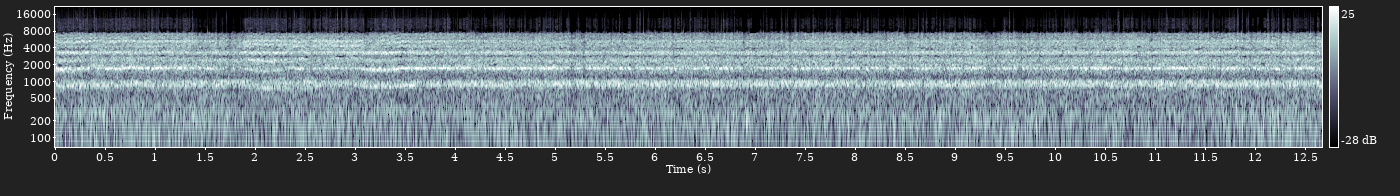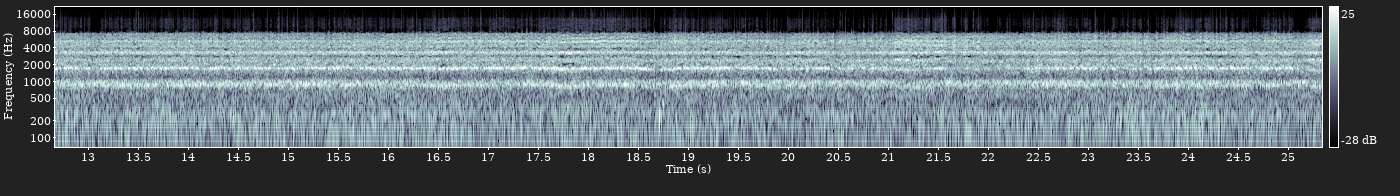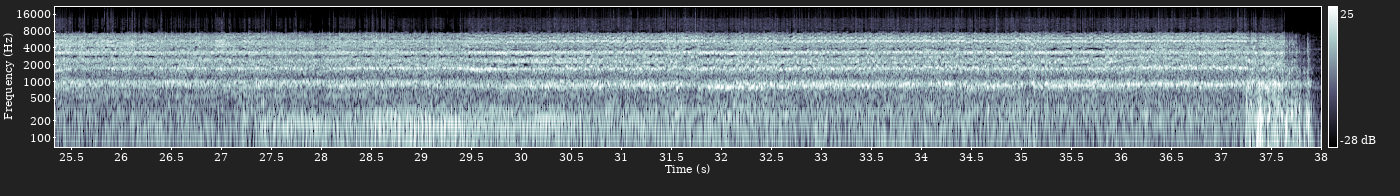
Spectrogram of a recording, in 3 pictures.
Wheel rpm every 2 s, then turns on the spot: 230, 230, 230, 230, 230, 230, 230, 230, 230, 230, 230, 230, 230, 230, 230, 210, 210, 210, 180.
none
